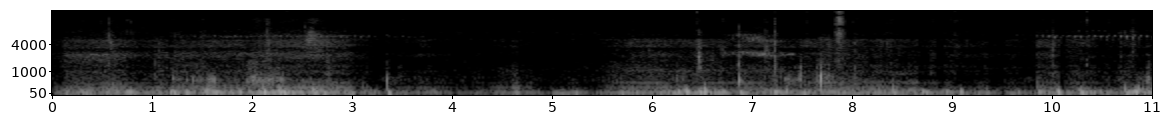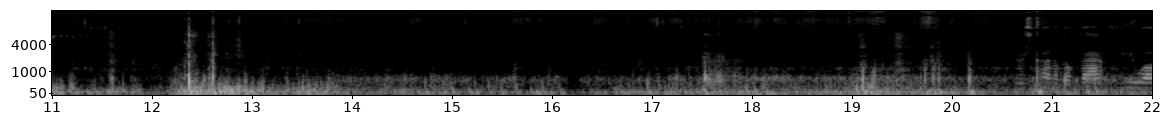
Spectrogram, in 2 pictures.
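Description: Wind rumbling on a handheld phone microphone, with handling noise and one loud knock about twelve seconds in.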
